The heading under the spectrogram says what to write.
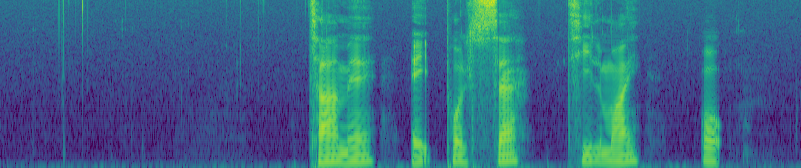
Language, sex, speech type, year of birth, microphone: Norwegian, male, read, 1983, Sennheiser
